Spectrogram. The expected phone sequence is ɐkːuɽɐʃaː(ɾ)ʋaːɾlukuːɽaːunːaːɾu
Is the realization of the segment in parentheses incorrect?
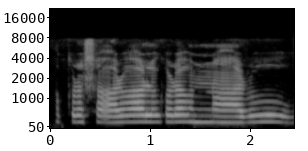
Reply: no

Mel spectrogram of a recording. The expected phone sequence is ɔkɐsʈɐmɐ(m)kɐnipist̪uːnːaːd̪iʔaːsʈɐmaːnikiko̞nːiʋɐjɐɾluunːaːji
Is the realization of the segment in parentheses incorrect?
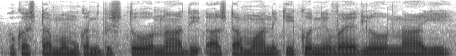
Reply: no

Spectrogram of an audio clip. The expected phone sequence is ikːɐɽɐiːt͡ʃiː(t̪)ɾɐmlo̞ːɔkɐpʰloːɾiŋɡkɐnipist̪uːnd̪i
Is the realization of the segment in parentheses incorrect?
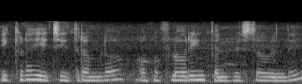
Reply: no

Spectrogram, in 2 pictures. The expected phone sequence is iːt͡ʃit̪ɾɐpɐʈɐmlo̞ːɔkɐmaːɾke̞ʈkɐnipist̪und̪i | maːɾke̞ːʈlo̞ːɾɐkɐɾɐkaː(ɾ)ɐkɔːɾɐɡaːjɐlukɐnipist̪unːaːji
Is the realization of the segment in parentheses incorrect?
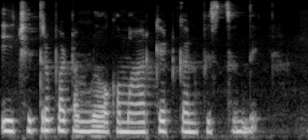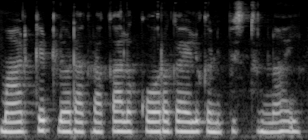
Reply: yes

